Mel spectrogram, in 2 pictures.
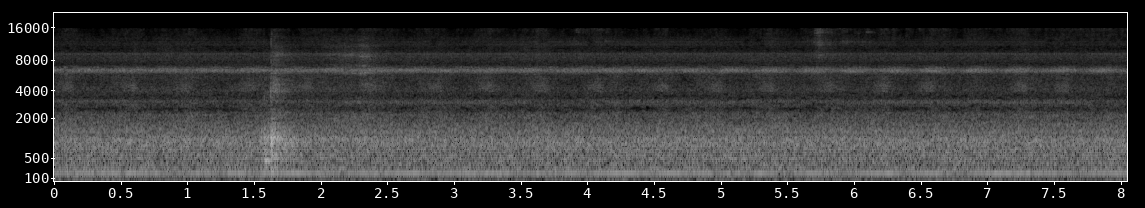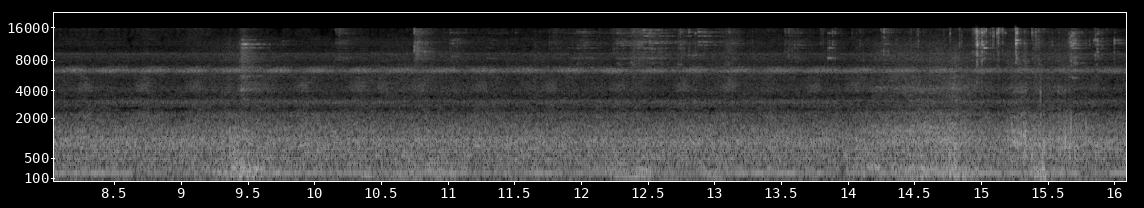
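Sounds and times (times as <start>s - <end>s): insects trilling: 0.0s - 16.0s
pulsing insect chirp: 0.0s - 16.0s.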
